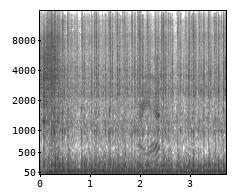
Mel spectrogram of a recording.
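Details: 1982 Chevy Camaro V8 with high-torque starter, started after pumping the gas a couple of times: deep, steady burble with even low pulses, no knocks, misses or stumbles. Low-hanging driver-side exhaust pipe unchanged. Normal start and idle.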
